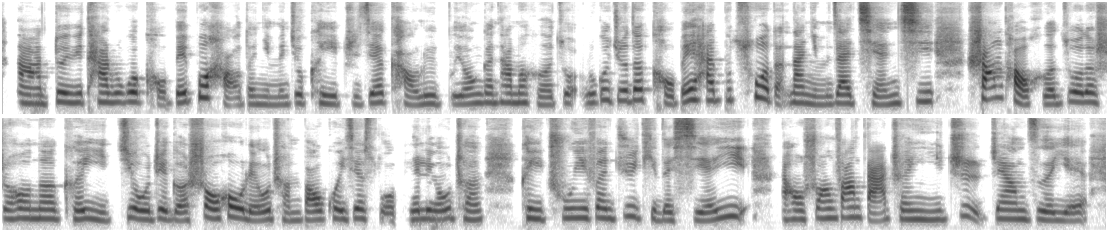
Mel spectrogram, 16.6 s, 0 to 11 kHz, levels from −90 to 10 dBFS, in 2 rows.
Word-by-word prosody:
那 220 -1 +2
对 245 +4 0
于 240 - -3
它 250 +1 +1
如 245 0 -3
果 260 0 +4
口 - - -9
碑 - - +1
不 365 -5 +5
好 180 - -3
的， 205 +1 -10
你 200 -1 -11
们 195 +1 -13
就 230 - -4
可 220 +1 -6
以 205 - -4
直 200 -1 -10
接 240 +5 -1
考 195 - -5
虑 210 +3 -5
不 205 0 -13
用 215 +2 -5
跟 235 0 -6
它 245 0 -1
们 240 0 -4
合 190 -4 -9
作。 230 +4 -8
如 235 - -6
果 310 - -6
觉 290 0 -2
得 305 +1 +3
口 300 - -4
碑 275 +9 +3
还 300 -1 +2
不 295 +1 -12
错 345 +4 +2
的， - - -6
那 240 -1 +2
你 215 -3 -7
们 195 +1 -12
在 225 +1 +2
前 215 -1 +5
期 270 +3 +8 0.2
商 335 +1 +7
讨 - - +7
合 200 +1 -4
作 250 +5 -1
的 250 -1 0
时 235 - -2
候 250 +1 -2
呢， 240 0 -2
可 225 0 -5
以 225 -3 -3
就 245 -4 +2
这 235 +2 +1
个 200 -2 -3
售 250 +3 +3
后 270 -3 +4
流 205 +1 -1
程， 200 -3 -8
包 210 +1 +1
括 235 +2 -2
一 - - -4
些 245 +3 0
索 190 -5 -6
赔 225 - -3
流 230 0 -2
程， 220 -3 -5 0.3
可 - - -5
以 235 - -4
出 255 +4 -3
一 255 - -2
份 255 -1 -3
具 295 +5 -6
体 240 -2 -7
的 205 -2 -6
协 200 +1 +4
议， 300 - -2 0.2
然 225 0 -3
后 225 - -1
双 250 +2 -2
方 275 +1 +1
达 185 -6 +2
成 225 -3 -5
一 220 - -8
致。 285 +6 -2
这 250 - -4
样 230 -1 -2
子 215 -1 0
也 200 0 -6
230 Hz, 325 characters per minute, -22 LUFS, 210-255 Hz, 0.3 s, 期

